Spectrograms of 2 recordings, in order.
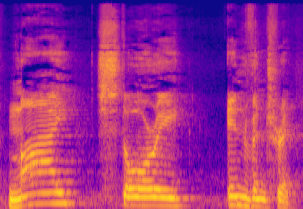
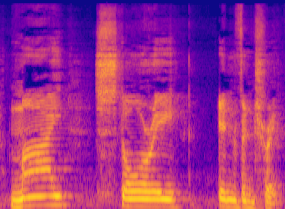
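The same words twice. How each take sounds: First: Slow, deliberate naming; slow and emphatic title; spelled-out slow title. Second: Slow dictation. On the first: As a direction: say the title slowly, word by word. Repeats title slowly. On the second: Dictating the note title. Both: Shown as a demonstration.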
